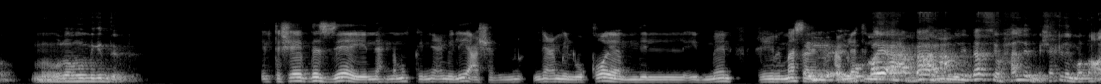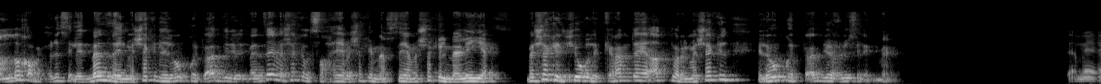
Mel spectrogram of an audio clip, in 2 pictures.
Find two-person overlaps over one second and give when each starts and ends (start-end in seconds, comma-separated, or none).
8.1-9.6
